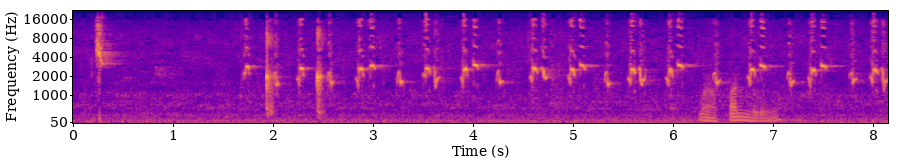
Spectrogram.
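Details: Long-tailed shrike singing, its song used as master material for tutoring other songbirds: a steady string of short, sharp chip notes repeated roughly three times a second, with a brief low nasal squawk midway.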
